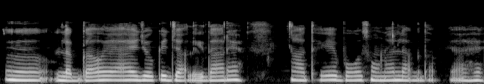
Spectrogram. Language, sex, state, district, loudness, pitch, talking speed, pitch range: Punjabi, female, Punjab, Fazilka, -15 LUFS, 195 Hz, 160 wpm, 190-200 Hz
